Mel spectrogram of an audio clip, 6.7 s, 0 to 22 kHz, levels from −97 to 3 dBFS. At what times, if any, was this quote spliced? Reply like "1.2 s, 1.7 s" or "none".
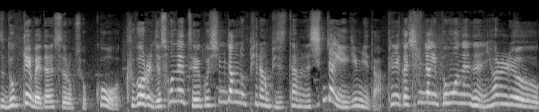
none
